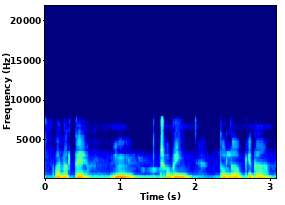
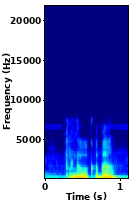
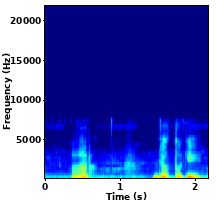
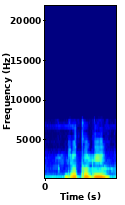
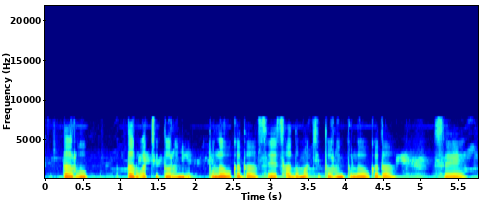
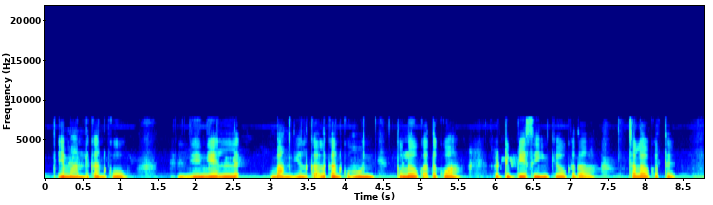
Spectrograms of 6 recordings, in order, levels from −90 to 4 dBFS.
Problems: background conversations at intervals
